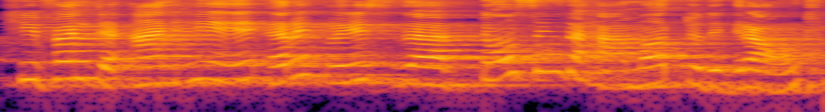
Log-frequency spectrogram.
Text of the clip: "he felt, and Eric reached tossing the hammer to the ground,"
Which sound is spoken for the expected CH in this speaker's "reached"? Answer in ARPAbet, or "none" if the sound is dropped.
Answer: S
